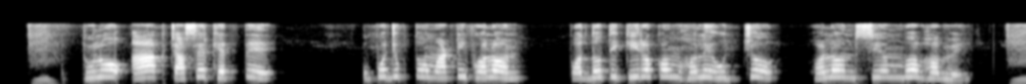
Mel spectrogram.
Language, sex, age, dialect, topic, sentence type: Bengali, male, <18, Jharkhandi, agriculture, question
